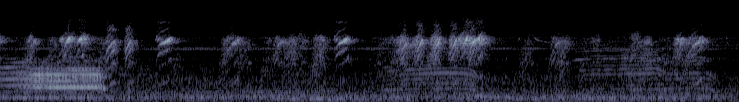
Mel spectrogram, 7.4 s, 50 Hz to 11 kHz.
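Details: Young long-eared owls being fed by the mother, who takes food from the male, at a nest near Missoula at about 05:05 on 25 April 2024; scattered high chirp bursts mixed with lower, harmonic, wavering calls.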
